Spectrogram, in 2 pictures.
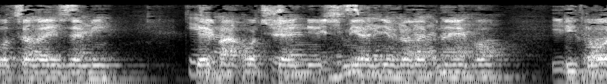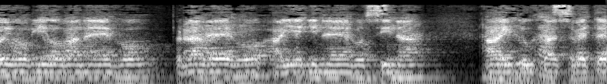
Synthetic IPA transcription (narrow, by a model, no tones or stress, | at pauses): ɔt͡sɛlɛjzɛmi | tɛbaʔɔt͡ʃɛɲɛsmɪɛɾɲɛʋɛlɛbnɛːɦɔ | it̪ɔjɦɔmilɔʋanɛːɦɔpɾaʋɛːɦɔajɛɟinɛːɦɔsina | ajd̪uxasʋɛt̪ɛː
